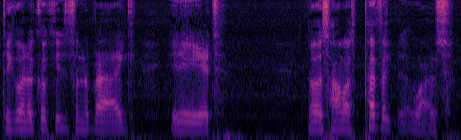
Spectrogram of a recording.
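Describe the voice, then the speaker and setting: A man narrating amateur fan fiction in a halting read, now and then stumbling over words. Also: on the high side, little pitch movement, fairly bright tone. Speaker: story narrator.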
